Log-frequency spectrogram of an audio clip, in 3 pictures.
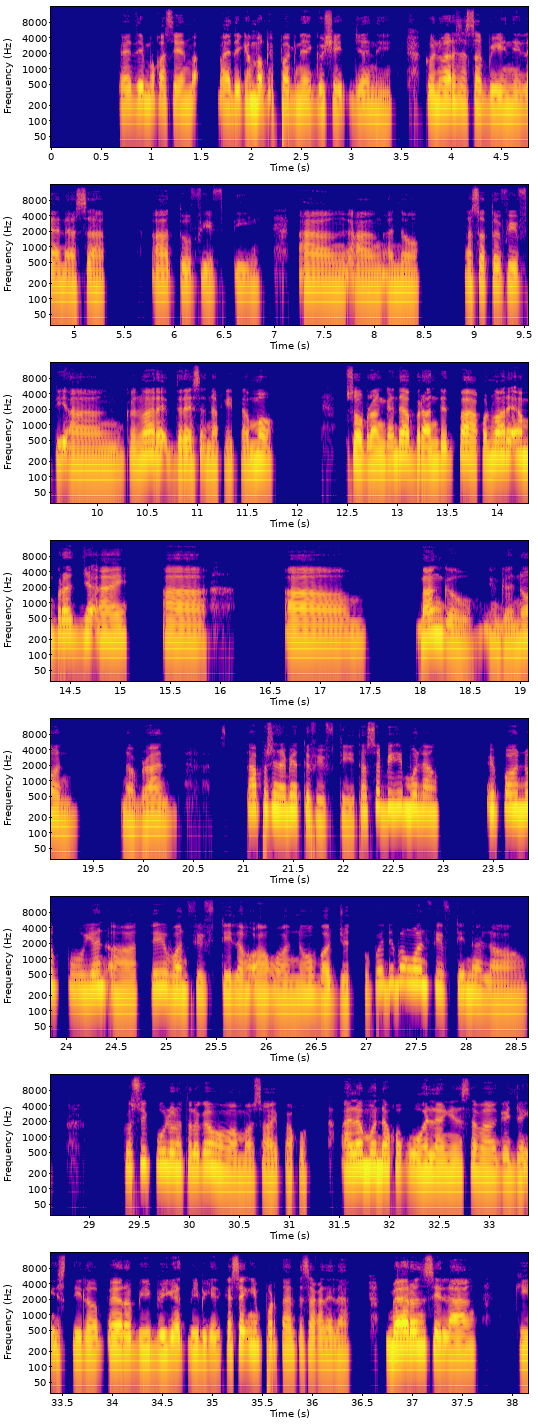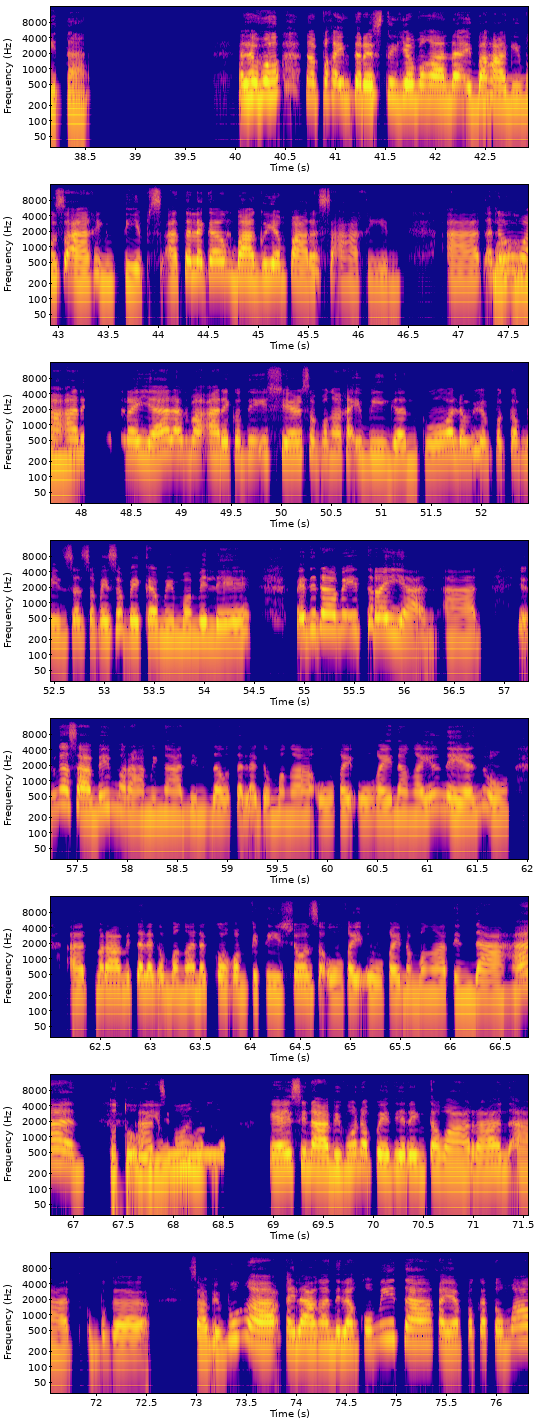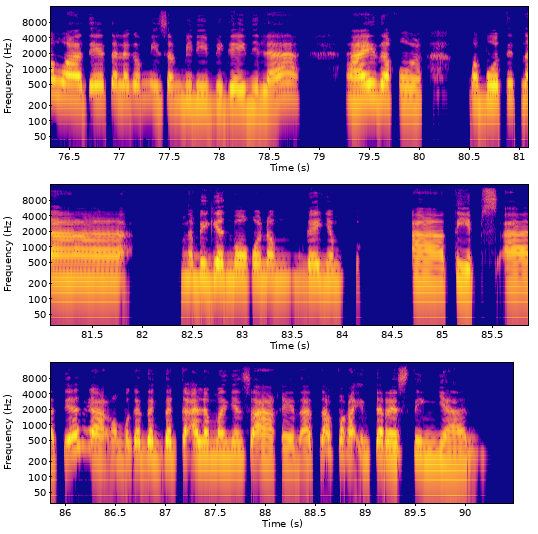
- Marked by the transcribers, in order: laughing while speaking: "makipag-negotiate"; laughing while speaking: "Alam mo napaka-interesting"
- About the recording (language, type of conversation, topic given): Filipino, advice, Paano ako makakapamili ng damit na may estilo nang hindi lumalampas sa badyet?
